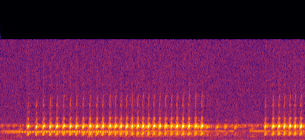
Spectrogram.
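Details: Night chorus of tree frogs at a pond in north-eastern Italy, mid-April: a long run of quick, rhythmic croaking pulses lasting about four seconds, then a short pause and a fresh burst, while mole crickets trill continuously underneath.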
